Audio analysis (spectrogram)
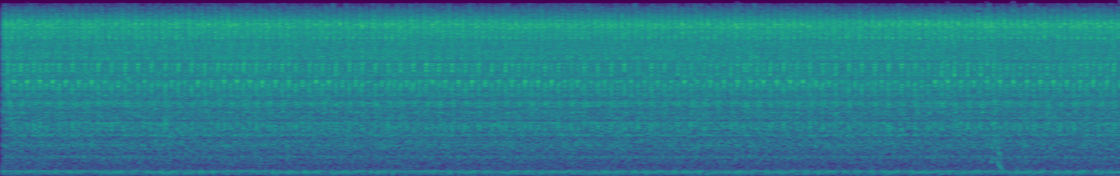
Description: If you get a weird screeching noise when your car is running (intermittantly) check out your fan. If the blades have a bit of movement on the spindle this can happen....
